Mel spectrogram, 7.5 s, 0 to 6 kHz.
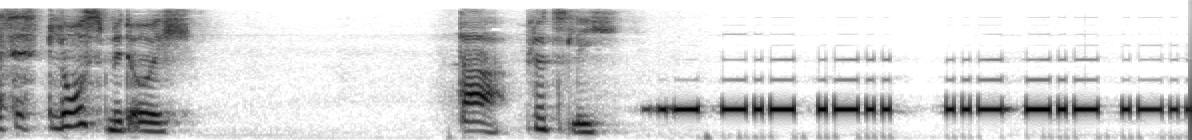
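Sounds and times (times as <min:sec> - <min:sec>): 
speech: 0:00.0 - 0:01.3, 0:02.9 - 0:04.0
Morse code tapped out as a mid-pitched tone: 0:04.0 - 0:07.4.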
